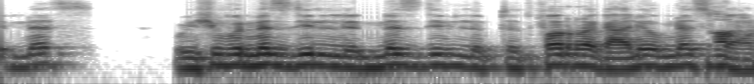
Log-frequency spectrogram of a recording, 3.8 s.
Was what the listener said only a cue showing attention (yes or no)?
no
